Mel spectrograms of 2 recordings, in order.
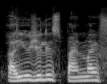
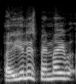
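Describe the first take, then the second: First: It flows slowly and evenly without breaks. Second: It breaks off into a hesitant pause. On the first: The speaker sounds composed and fluent. The speaker calls it right. "Go slow, but go at a rhythmic speech, something like this" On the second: The speaker sounds unsure of what to say. The speaker calls it wrong. "what people end up doing"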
